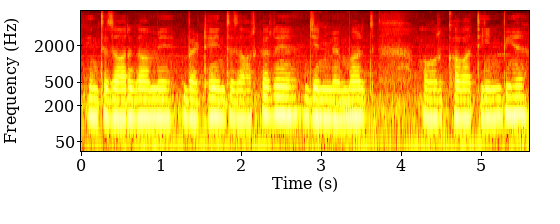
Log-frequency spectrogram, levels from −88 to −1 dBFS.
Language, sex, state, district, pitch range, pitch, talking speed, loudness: Hindi, male, Delhi, New Delhi, 125-135 Hz, 130 Hz, 140 wpm, -16 LUFS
